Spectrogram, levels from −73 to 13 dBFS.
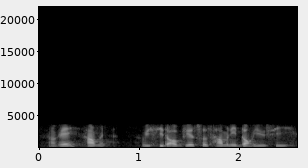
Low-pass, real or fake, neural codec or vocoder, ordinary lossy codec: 3.6 kHz; real; none; none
